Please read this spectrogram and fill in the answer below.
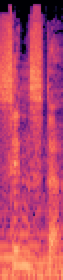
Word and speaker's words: Sinchester: boring town of sinchister sinchester sinsta what it's pronounced sinsta how do you know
